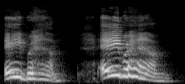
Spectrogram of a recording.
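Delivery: two loud, high cries of the name; urgent call. A narrator's reading. Angel stops Abraham's knife, calling loud and high. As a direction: stop him mid-stroke with a shout from above. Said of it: "called out to him from heaven".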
